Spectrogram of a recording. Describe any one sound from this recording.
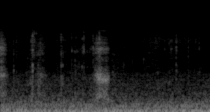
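A plastic toy clicks as a hand moves it.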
